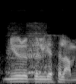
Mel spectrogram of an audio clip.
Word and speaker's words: Nuri Bilge Ceylan: Nuri Bilge Salam.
